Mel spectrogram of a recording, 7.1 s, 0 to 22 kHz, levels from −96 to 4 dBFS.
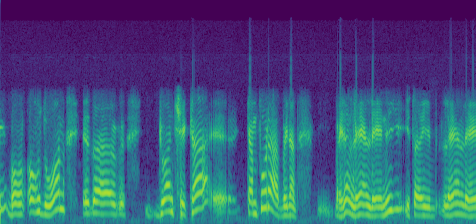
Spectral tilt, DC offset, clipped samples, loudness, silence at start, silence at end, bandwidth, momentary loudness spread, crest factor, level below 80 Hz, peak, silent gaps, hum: -8 dB/octave; under 0.1%; under 0.1%; -14 LUFS; 0 s; 0 s; 7.8 kHz; 10 LU; 14 dB; -52 dBFS; 0 dBFS; none; none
